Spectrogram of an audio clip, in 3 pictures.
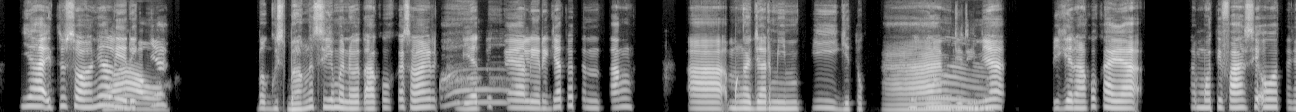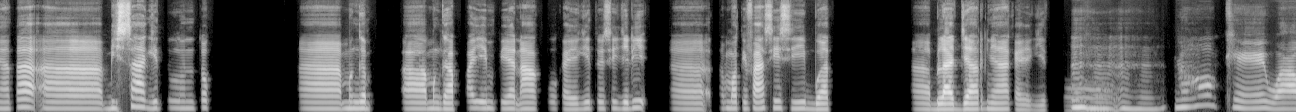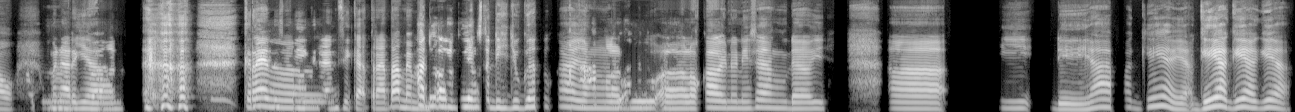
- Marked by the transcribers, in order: chuckle
- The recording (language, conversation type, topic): Indonesian, podcast, Bagaimana perubahan suasana hatimu memengaruhi musik yang kamu dengarkan?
